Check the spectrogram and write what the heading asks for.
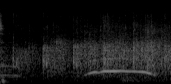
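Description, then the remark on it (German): Steady crowd applause at ICF Frankfurt welcoming a guest onto the stage fills the whole moment, a dense wash of clapping from a sizable audience, with a faint tonal whistle or feedback hum rising and fading in the middle. “Herzlichen Applaus für dich”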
